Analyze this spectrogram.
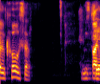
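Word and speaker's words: الكوثر: Inna ardayna kal Kevser. Fasalli li rabbika wanhar. Ah, tu prononces Inna mal. shaniaka Ok. huwal abtar. Ouais, tu prononces mal. Inna a'taynaka al-Kawthar.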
